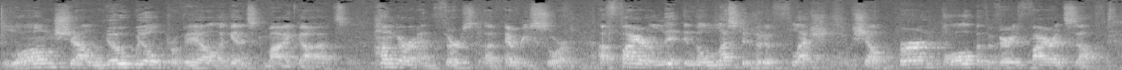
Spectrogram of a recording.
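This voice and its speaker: A man plays a proud, defiant pagan priest in a verse drama. His somewhat high voice declaims archaic lines, heard from a distance in a heavily echoing room with faint noise. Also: a little slow, few pauses, a bit bright. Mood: solemn, proud. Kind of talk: staged dramatic reading. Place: hotel conference room, indoors. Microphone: camera across the room.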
